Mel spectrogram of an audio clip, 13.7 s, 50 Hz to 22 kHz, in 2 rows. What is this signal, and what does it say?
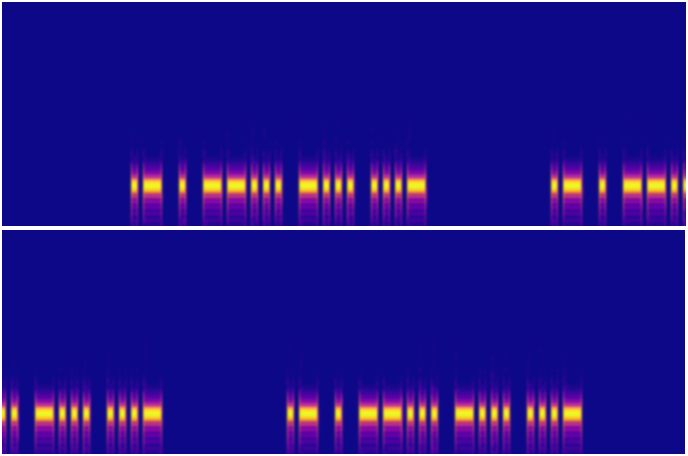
Morse code, heard as a keyed tone, about 20 wpm, 700 Hz. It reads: AE7BV AE7BV AE7BV
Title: USA Call Signs - 5 Characters - Repeated 3x - 20wpm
